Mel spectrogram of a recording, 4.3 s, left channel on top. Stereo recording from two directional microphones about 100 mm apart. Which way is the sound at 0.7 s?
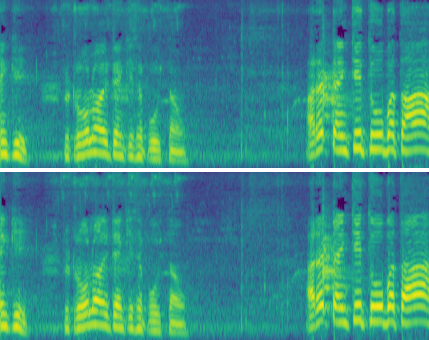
55° right (ahead or behind).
